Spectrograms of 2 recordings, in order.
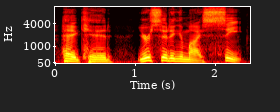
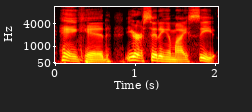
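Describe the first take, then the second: First: It sounds like a scary, tough adult. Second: It sounds like a young seventh-grade kid.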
